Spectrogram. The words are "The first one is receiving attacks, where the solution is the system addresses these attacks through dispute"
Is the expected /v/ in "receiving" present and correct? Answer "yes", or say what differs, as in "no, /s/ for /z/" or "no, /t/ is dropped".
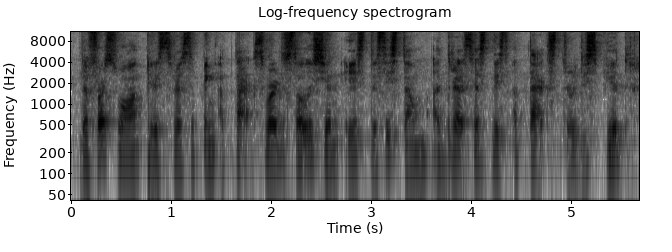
no, /p/ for /v/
